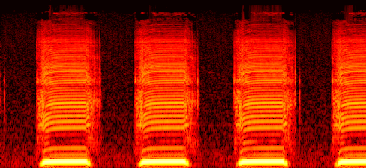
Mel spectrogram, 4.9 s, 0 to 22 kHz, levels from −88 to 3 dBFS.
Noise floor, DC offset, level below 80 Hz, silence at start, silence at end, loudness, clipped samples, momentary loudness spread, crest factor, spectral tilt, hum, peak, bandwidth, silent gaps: -47 dBFS; under 0.1%; -50 dBFS; 0.5 s; 0 s; -7 LUFS; 0.1%; 12 LU; 8 dB; -7 dB/octave; none; 0 dBFS; 8.8 kHz; none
